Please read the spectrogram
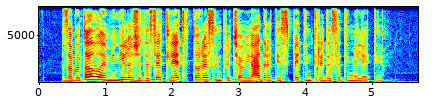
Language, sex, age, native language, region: Slovenian, female, 18-29, Slovenian, Savinja region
